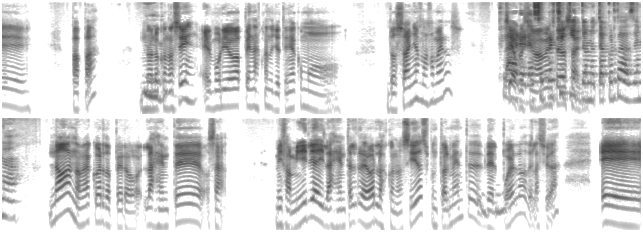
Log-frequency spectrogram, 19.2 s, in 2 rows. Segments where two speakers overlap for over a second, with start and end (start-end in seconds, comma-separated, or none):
7.5-8.8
